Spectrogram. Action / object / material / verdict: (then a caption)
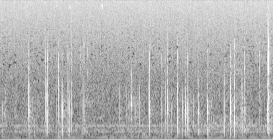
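tap / tablet glass screen tapped with fingernails / glass / none. Long pink-painted nails on two hands tap and scratch the black glass screen of a thin, solid iPad lying flat, screen up. About fourteen quiet, sharp clicks with brief bright ticks fall at irregular intervals, each dying away almost at once. Between them sits a steady low hum.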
